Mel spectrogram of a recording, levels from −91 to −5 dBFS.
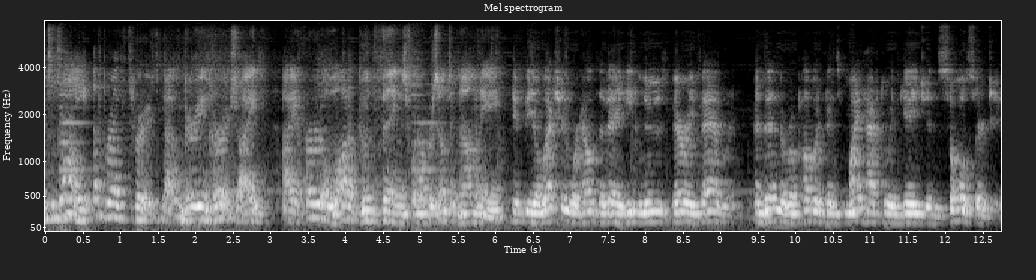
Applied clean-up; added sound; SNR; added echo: neural separator model SepFormer DNS4.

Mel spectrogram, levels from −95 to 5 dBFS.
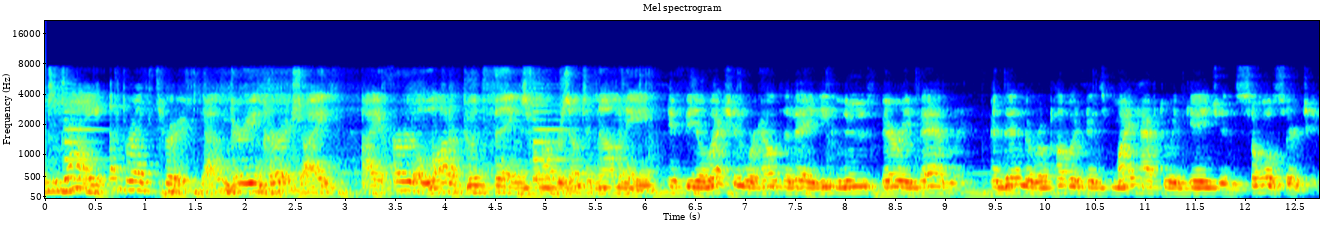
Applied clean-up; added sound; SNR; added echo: none; Piano; 14 dB; reverberation time 0.6 s.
